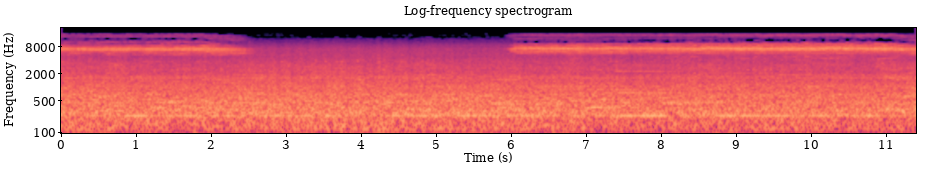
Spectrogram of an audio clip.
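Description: JR Central N700A Shinkansen rolling slowly into a station platform, its cars passing with a steady rumble and low hum. A high squeal sounds for the first two seconds or so, stops, and comes back about six seconds in.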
